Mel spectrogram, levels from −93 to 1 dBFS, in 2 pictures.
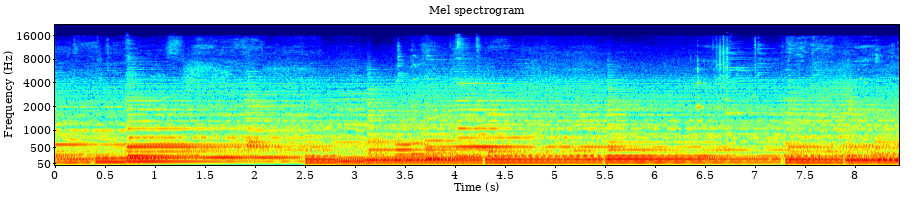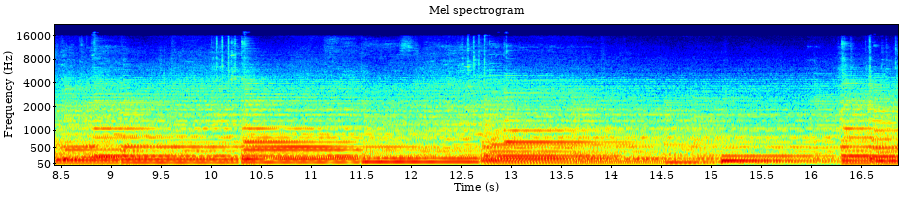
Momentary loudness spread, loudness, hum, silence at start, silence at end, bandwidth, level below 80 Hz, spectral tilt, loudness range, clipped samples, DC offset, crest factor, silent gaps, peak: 7 LU; -13 LUFS; none; 0 s; 0 s; 13 kHz; -26 dBFS; -9 dB/octave; 2 LU; under 0.1%; under 0.1%; 12 dB; none; 0 dBFS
